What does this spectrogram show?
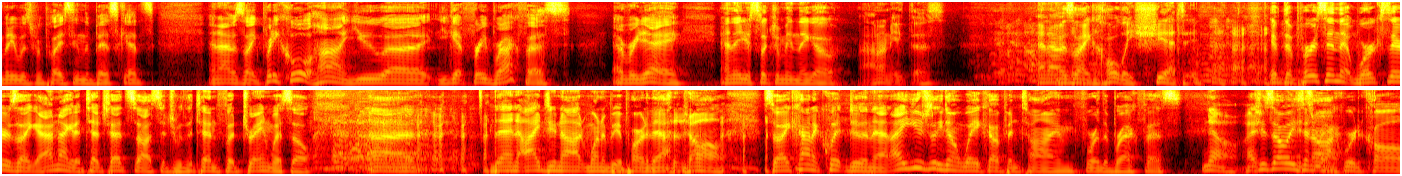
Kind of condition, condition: setting, live audience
